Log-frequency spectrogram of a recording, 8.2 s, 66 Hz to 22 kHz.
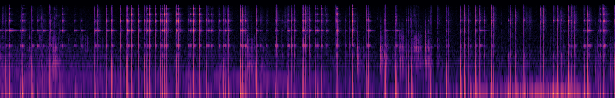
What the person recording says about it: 5:17 - 6:34 Tapping on glass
